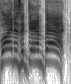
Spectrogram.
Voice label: misc directional, voice; gambler

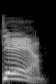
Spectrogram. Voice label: reaction negative, voice; gambler

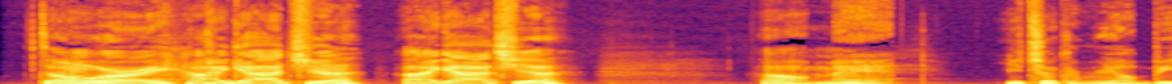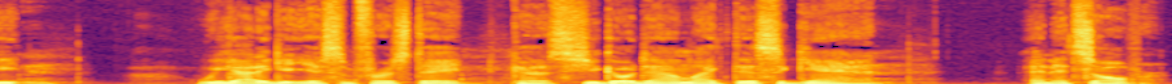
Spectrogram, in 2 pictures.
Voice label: revive critical friend, voice, biker

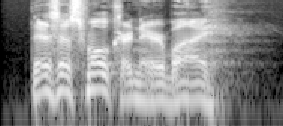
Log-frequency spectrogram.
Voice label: heard smoker, survivor voice; Left 4 Dead 2; left4dead2 dlc3

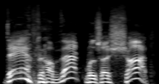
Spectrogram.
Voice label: nice shot, namvet, survivor voice; Left 4 Dead 2; left4dead2 dlc2

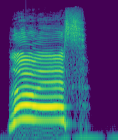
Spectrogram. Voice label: name louis, teengirl, voice

